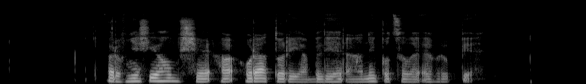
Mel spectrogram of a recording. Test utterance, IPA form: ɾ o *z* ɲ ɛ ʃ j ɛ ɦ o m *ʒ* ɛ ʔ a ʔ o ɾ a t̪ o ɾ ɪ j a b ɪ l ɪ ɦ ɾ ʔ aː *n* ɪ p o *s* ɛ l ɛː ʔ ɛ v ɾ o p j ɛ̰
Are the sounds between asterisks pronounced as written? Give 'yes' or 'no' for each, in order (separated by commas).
no, no, yes, no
